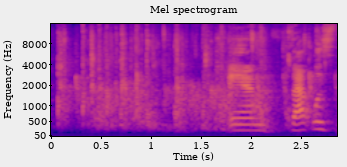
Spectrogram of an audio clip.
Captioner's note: audience applauding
